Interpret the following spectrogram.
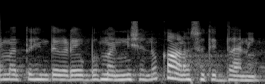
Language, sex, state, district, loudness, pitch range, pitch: Kannada, female, Karnataka, Bidar, -17 LUFS, 220-230 Hz, 225 Hz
